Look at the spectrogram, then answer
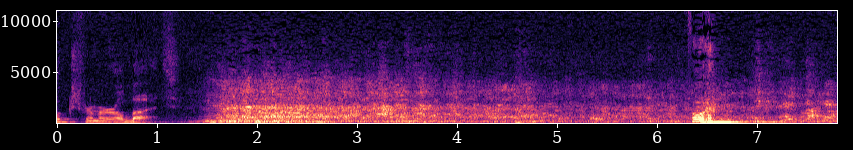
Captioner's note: audience laughing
